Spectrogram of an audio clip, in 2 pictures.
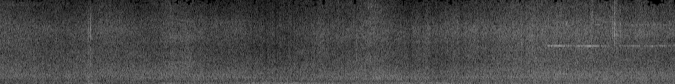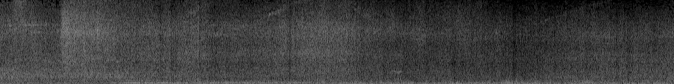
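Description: City road traffic: cars and lorries driving past in a steady rush of engine and tyre noise, with a brief thin high squeal about eight seconds in.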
